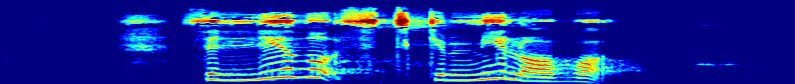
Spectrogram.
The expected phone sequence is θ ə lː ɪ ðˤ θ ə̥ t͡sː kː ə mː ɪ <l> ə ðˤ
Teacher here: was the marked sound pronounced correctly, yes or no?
yes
